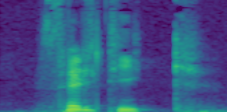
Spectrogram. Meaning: Celtic (of the Celts; of the style of the Celts)
- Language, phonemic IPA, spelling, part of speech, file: French, /sɛl.tik/, celtique, adjective, Fr-celtique.ogg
